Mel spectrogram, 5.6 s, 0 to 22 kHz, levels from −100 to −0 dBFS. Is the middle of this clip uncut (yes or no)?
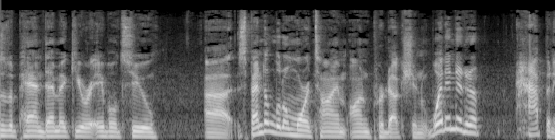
yes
